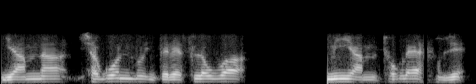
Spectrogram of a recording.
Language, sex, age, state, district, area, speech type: Manipuri, male, 60+, Manipur, Imphal East, rural, conversation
